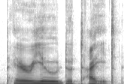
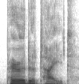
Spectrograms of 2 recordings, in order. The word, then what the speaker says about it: peridotite: the upper surface um is peridot peridotite periodotite no peridotite god i i googled the pronunciation of this and then i blew it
